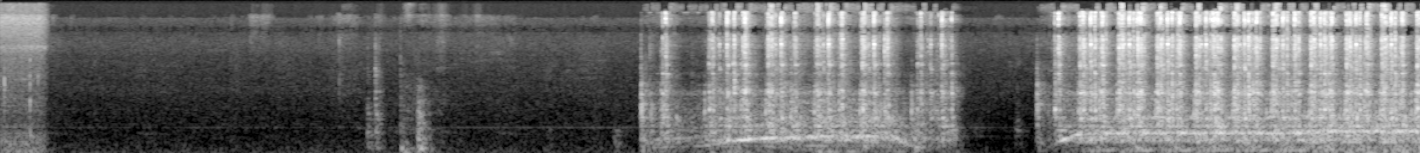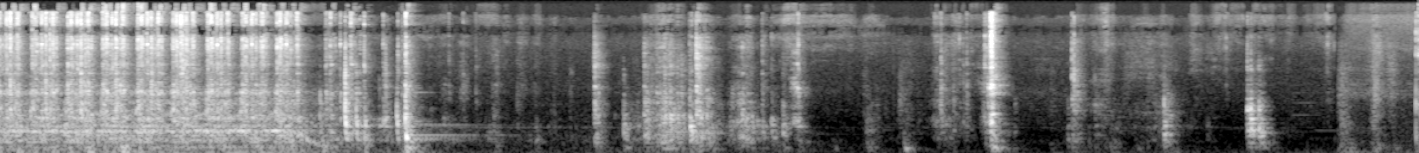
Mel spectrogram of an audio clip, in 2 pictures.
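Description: A sewing machine stitches a scant quarter-inch seam on a quilt block, a steady mechanical whir in a few runs of several seconds, with stops and faint handling clicks between them.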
